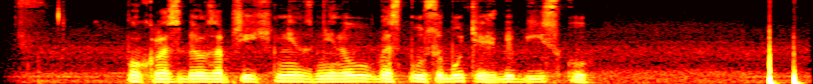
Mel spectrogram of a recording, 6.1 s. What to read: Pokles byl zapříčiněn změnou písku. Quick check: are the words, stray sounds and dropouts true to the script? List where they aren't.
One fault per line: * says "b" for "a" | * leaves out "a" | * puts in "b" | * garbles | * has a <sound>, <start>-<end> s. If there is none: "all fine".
* puts in "ve způsobu těžby"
